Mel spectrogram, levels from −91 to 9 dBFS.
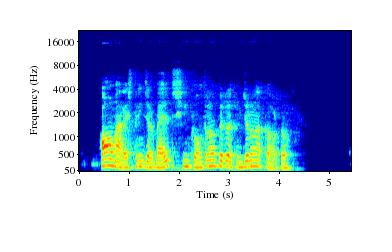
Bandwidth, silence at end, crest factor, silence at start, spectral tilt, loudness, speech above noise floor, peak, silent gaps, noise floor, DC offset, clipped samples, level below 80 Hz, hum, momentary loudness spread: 7.2 kHz; 1.2 s; 18 dB; 0.45 s; -9 dB/octave; -19 LUFS; 41 dB; -2 dBFS; none; -59 dBFS; under 0.1%; under 0.1%; -60 dBFS; none; 12 LU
